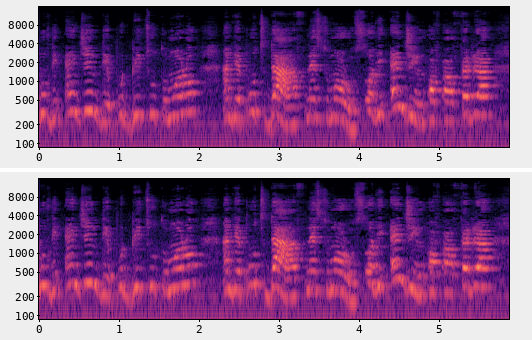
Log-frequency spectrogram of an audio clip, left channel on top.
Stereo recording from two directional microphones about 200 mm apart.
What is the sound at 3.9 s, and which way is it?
Speech, 10° left (ahead or behind).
